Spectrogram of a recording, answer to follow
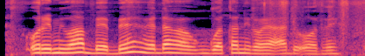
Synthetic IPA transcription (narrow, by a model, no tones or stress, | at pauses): oɾemiwabɛbɛwɛdakaɡwat̪anɪɾɔjaːdoɔðɛ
